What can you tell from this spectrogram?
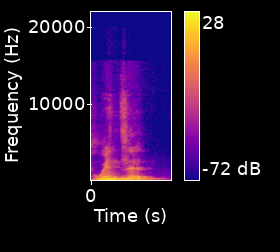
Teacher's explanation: it's important to make that Z sound for the S.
